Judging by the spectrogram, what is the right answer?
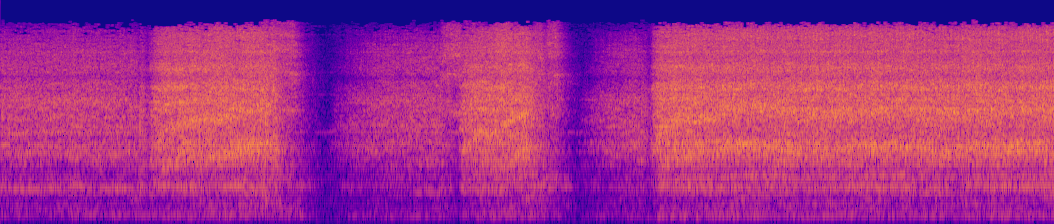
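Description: Radio-controlled toy police car driving across a wooden floor: its small electric drive motor and gears whir, with tyres rolling on the boards. It moves in short runs with two brief stops, then keeps going from about six seconds in.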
